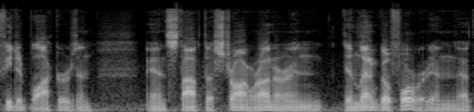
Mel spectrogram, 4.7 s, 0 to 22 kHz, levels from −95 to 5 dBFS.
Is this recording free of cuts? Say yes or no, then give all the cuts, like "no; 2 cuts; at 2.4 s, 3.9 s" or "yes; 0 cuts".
yes; 0 cuts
